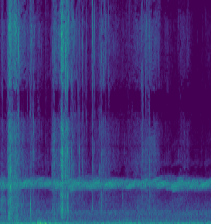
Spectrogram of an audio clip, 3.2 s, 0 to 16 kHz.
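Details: At night, a dense chorus of spring peepers, possibly mixed with a few chorus frogs, merges into a steady, shrill, high-pitched ringing; these inch-and-a-half frogs can reach 90 decibels; Spring peeper.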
